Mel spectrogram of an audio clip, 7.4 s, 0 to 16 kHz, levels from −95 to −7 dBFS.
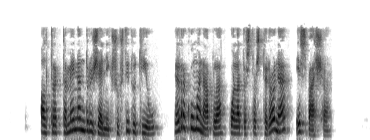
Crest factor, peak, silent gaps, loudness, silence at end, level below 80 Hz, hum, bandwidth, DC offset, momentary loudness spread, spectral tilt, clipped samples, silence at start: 16 dB; -2 dBFS; 3.43-3.47 s; -17 LUFS; 0.8 s; -60 dBFS; none; 8 kHz; under 0.1%; 8 LU; -4.5 dB/octave; under 0.1%; 0.8 s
